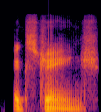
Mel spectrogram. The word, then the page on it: exchange: American English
